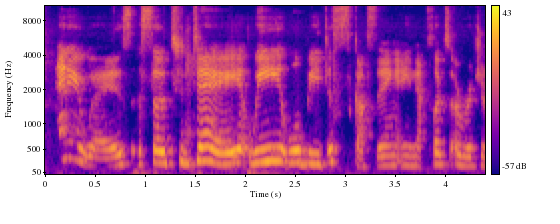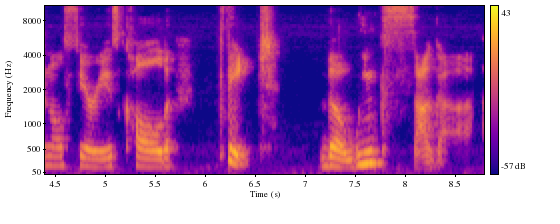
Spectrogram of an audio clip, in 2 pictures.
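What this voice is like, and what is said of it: Raspy voice. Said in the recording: “my throat is raspy today... this sounds more raspy than it normally is”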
